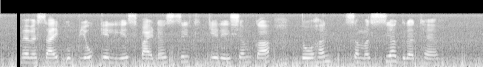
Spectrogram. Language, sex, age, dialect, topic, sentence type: Hindi, female, 18-24, Hindustani Malvi Khadi Boli, agriculture, statement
